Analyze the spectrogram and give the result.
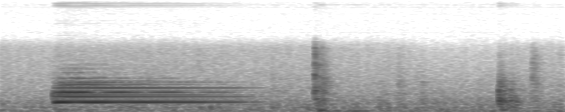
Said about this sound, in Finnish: Vihdoinkin avautuu ovi ja Matami astuu esiin.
